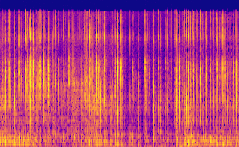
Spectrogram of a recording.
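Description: Long nails scratch across a flat, iridescent snake-scale synthetic leather mat, a snakeskin-textured faux leather sheet. The result is a dense, continuous crackling scrape with bright, gritty texture and a low rumble underneath. It dips briefly past the two-second mark, then swells with a sharper stroke before continuing steadily.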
